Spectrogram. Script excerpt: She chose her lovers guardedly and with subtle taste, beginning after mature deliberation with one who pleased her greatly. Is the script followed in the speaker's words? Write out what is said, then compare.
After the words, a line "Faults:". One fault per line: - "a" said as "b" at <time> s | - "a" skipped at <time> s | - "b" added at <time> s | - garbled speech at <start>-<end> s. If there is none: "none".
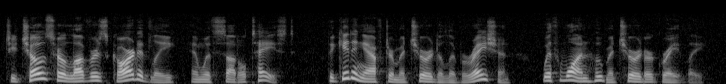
She chose her lovers guardedly and with subtle taste, beginning after mature deliberation with one who mature her greatly.
Faults:
- "pleased" said as "mature" at 6.0 s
